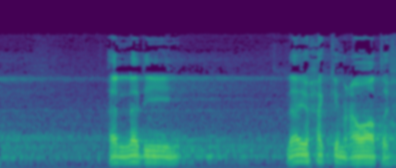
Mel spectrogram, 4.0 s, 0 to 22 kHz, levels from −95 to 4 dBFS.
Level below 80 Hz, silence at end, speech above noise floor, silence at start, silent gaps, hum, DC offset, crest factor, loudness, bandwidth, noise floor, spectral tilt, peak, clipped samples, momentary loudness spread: -60 dBFS; 0 s; 25 dB; 0 s; none; none; under 0.1%; 20 dB; -22 LUFS; 10.5 kHz; -46 dBFS; -5 dB/octave; -4 dBFS; under 0.1%; 23 LU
